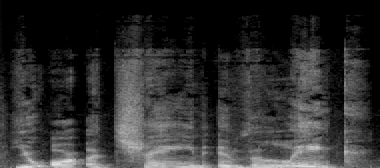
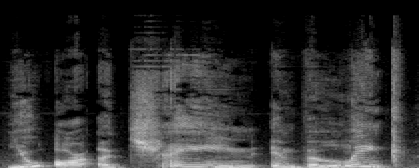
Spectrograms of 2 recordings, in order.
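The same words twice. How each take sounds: The two takes are said the same way.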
